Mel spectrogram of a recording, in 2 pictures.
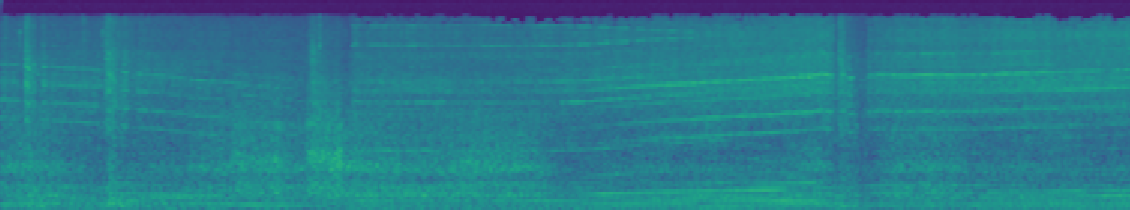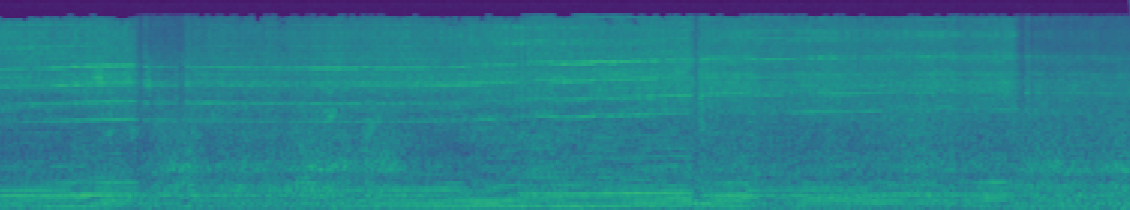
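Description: A racing car engine roars loudly, rising in pitch and dropping with each gear change.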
